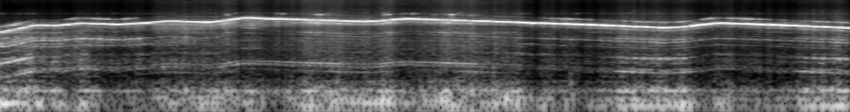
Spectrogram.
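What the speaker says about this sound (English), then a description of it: "I've never really heard a motor that sounds like that" E-bike electric motor driven by a Far Driver controller with its tune off, running on a bench: a loud, continuous high-pitched whine that rises and falls slightly in pitch over a faint low hum, heard alone.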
